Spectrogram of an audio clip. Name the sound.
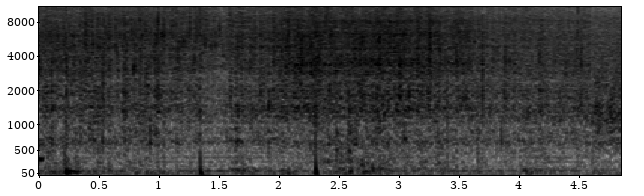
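vegetable frying with onions in oil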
